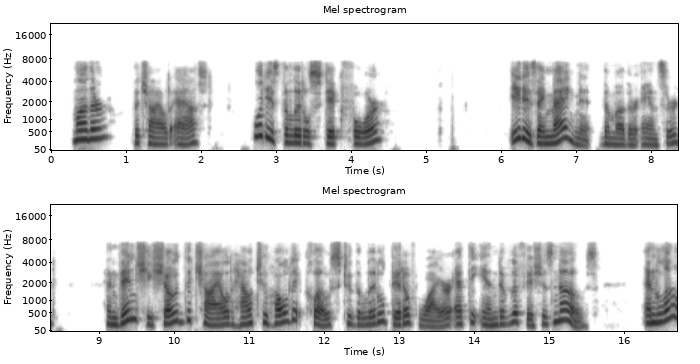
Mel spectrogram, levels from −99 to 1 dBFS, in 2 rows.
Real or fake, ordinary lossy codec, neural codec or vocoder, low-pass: fake; Opus, 64 kbps; codec, 16 kHz, 6 kbps, DAC; 7.2 kHz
